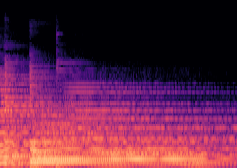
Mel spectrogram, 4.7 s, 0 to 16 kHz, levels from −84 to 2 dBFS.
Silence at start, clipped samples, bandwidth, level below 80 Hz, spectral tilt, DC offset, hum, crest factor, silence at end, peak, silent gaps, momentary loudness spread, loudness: 0 s; under 0.1%; 4.4 kHz; -32 dBFS; -10.5 dB/octave; under 0.1%; none; 12 dB; 0 s; -2 dBFS; none; 9 LU; -14 LUFS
